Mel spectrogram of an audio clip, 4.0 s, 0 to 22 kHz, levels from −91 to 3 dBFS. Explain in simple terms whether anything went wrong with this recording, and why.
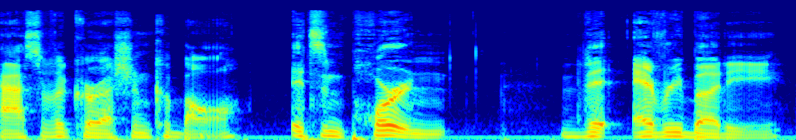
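Nothing went wrong that a listener would notice; the speech in this recording sounds as it should the whole way through, with nothing standing out as a problem.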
